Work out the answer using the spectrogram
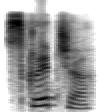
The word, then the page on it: scripture: Indian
